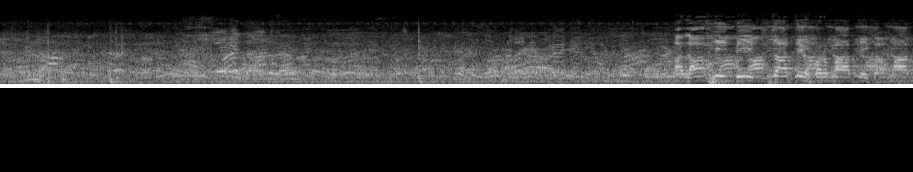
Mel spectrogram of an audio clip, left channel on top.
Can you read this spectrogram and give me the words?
अलाही बेइज्जत हुर्माते का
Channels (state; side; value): silent; right; digital silence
